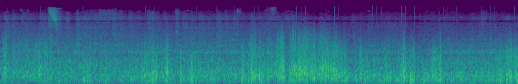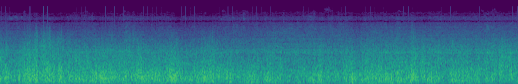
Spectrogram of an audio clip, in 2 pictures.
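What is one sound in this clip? A train rattles and clatters steadily along the tracks.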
